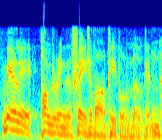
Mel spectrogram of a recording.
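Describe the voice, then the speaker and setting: A man playing a proud, aging mutant leader in a video game, speaking formally and theatrically with deliberate, grandiose phrasing. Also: on the low side, very animated, narrow, tinny audio, a little hiss or hum. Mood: measured, weighty. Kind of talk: video game character dialogue.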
